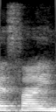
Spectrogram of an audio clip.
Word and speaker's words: assign: क्या बन गया, जी को साइलेंट रखेंगे, क्योंकि जी के तुरंत बाद एन है, जी के तुरंत बाद एन है, तो जी को नहीं पढ़ेंगे। तो क्या बन गया, एसाइन।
